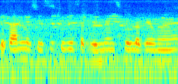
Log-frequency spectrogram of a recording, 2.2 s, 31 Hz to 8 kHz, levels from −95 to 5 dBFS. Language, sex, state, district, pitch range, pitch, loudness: Hindi, male, Jharkhand, Sahebganj, 150-155 Hz, 155 Hz, -28 LUFS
